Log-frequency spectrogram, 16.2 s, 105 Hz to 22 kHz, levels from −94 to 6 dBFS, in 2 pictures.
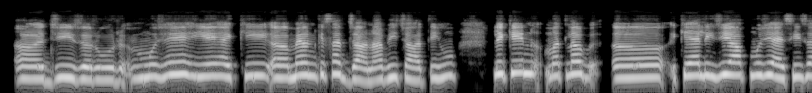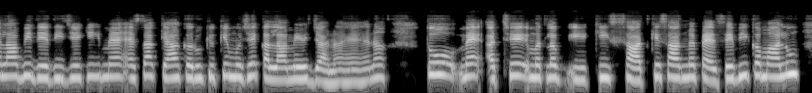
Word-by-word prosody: अ, 245 +1 0
जी, 255 +4 0
ज़रूर, 230 -1 -1
मुझे 265 +4 -1
ये 285 -2 +1
है 275 -2 +1
कि 280 +2 -6
अ, 255 0 +2
मैं 285 +3 +3
उनके 300 0 -1
साथ 315 +2 +1
जाना 225 -1 +1
भी 265 - +2
चाहती 230 0 -2
हूँ, 275 +4 -3 0.4
लेकिन 330 +1 +5
मतलब 290 0 0
अ, - - -9 0.9
कह 290 0 +3
लीजिए 290 +1 +3
आप 300 -1 +2
मुझे 300 +1 +1
ऐसी 265 +1 +1
सलाह 280 0 0
भी 290 - +1
दे 255 0 +2
दीजिए, 250 +1 -3
कि 275 +2 -6
मैं 275 0 +1
ऐसा 285 +3 -2
क्या 260 -2 -1
करूँ, 255 -1 0
क्योंकि 270 +3 -4
मुझे 270 +2 -1
कला 230 -2 +2
में 240 +1 +1
जाना 200 -3 -2
है, 200 0 -5
है 210 - -6
ना? 260 +1 -3 0.4
तो, 310 -2 0
मैं 280 0 +5 0.2
अच्छे 285 +3 +1
मतलब 255 -1 -1 0.2
एक 225 -3 -6
ही 260 - +2
साथ 230 -2 +1
के 270 - -1
साथ 260 0 +2
मैं 265 - -1
पैसे 235 0 +3
भी 295 - 0
कमा 275 -2 +2
लूँ 315 +4 +4
265 Hz, 200 wpm, -18 LUFS, 245-285 Hz, 0.9 s, लेकिन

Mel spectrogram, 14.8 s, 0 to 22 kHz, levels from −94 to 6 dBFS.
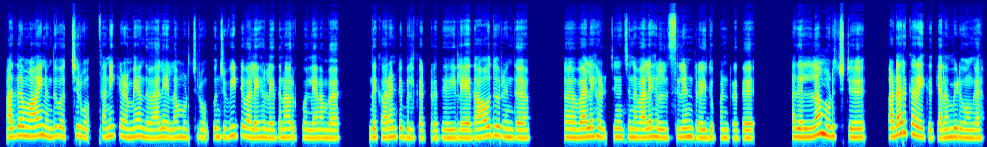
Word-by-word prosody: அத 200 +3 +1 0.2
வாங்கினு 220 +1 +4
வந்து 215 +2 -2
வச்சுருவோம். 200 -1 -3 0.2
சனிக்கிழமையே 205 0 -1
அந்த 190 -2 -2
வேலையெல்லாம் 190 +1 -1
முடிச்சிருவோம் 190 -1 -7
கொஞ்சம் 200 0 -3
வீட்டு 225 0 0
வேலைகள் 185 -1 0
எதுனா 185 +1 -2
இருக்கும் 190 -1 -7
இல்லையா, 180 +1 -1
நம்ம 180 -1 -1 0.6
இந்த 195 -1 0
கரண்ட் 200 +2 0
பில் 185 -1 -4
கட்டுறது 175 +1 -5
இல்ல 180 0 -2
ஏதாவது 195 +5 +1
ஒரு 205 - -4
இந்த 185 -1 -1 0.7
அ 195 - +1 0.2
வேலைகள் 200 +1 +3
சின்ன 200 -1 -1
சின்ன 195 -1 -1
வேலைகள் 190 0 +2 0.2
சிலிண்டர் 195 -1 0
இது 195 - -3
பண்றது 180 -1 -3 0.7
அதெல்லாம் 200 +7 +5
முடிச்சுட்டு, 215 -3 0 0.5
கடற்கரைக்கு 235 -5 +4
கிளம்பிடுவோங்க. 185 -1 +1
195 Hz, 140 wpm, -24 LUFS, 185-205 Hz, 0.7 s, அதெல்லாம்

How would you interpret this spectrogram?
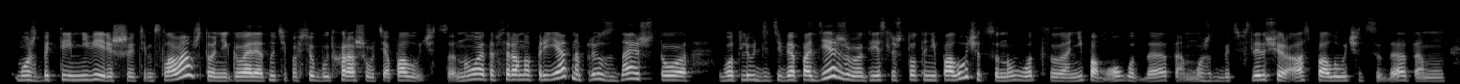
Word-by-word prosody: может 205 -3 -2
быть, 210 +2 -4
ты 220 - -3
им 200 - -2
не 210 +1 -2
веришь, 205 -6 +1
этим 175 -1 -8
словам, 225 - +5
что 410 - -4
они 175 -1 -2
говорят, 180 0 +4
ну 205 - -3
типа 195 -2 -11
"всё 205 - -3
будет 185 0 -7
хорошо, 195 -3 +3
у - - -8
тя 165 0 -4
получится", 190 -1 -2
но 220 +7 +1
это 230 -2 0
всё 230 +2 0
равно 225 0 +4
приятно. 245 - +2
Плюс 240 0 -3
знаешь, 245 +9 +1
что 205 -6 +2 0.3
вот 205 +3 -2
люди 210 -4 -4
тебя 205 +2 +1
поддерживают, 215 - +2
если 200 0 -3
что-то 215 +1 -5
не 205 0 -3
получится, 210 - +2
ну, 180 +3 -3
вот 200 -1 -5
они 165 +2 -4
помогут, 190 -2 -1
да, 160 +5 -2
там. 195 - -11
Может 170 -1 -11
быть, 170 +1 -14
в - - -22
следующий 210 +1 +1
раз 195 - 0
получится, 180 -2 -1
да, 200 - 0
там, 160 0 -9
200 Hz, 200 wpm, -24 LUFS, 180-215 Hz, 0.3 s, словам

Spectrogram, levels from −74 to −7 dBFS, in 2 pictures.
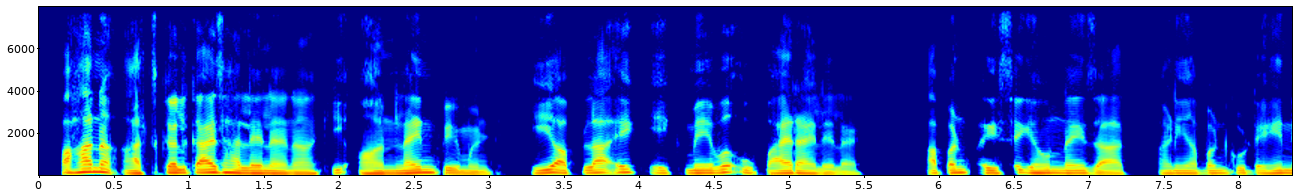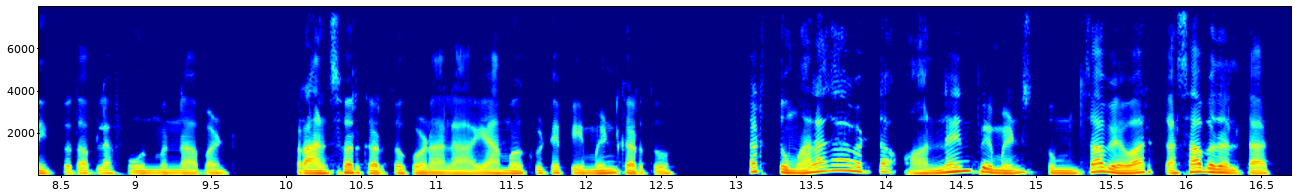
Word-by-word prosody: पहा 140 +6 +5
ना 175 -1 +5 0.2
आजकाल 135 +5 +2
काय 145 +1 +6
झालेलं 120 -5 +4
आहे 105 - +2
ना, 100 -1 0
की 130 +5 -6
ऑनलाईन 110 +7 +3
पेमेंट 105 -4 -1 0.3
ही 125 +4 +2
आपला 130 +3 +1
एक 150 - -2 0.2
एकमेव 125 +3 0
उपाय 120 -4 -1
राहिलेला 105 -6 -1
आहे. 90 - -8 0.4
आपण 135 +1 0
पैसे 120 +4 -2
घेऊन 130 0 +2
नाही 120 -1 +1
जात 105 -1 -1 0.3
आणि 115 +2 -1
आपण 120 +2 -2
कुठेही 115 0 -2
निघतो 115 -3 -3
तर - - -5
आपल्या 120 +1 -4
फोनमधनं 110 -1 -3
आपण 110 +1 -3 0.5
ट्रान्सफर 115 +2 +2
करतो 110 -1 -2
कोणाला 100 -1 -1
या 105 +1 0
मग 120 +2 0
कुठे 125 +1 -4
पेमेंट 115 +3 0
करतो. 105 -4 -2 0.5
तर 195 - 0
तुम्हाला 140 +8 +3
काय 245 +1 -1
वाटतं 190 -3 -2 0.2
ऑनलाईन 150 - +3
पेमेंट्स 145 -3 +1
तुमचा 120 - 0
व्यवहार 145 -1 +3
कसा 120 +9 +2
बदलतात? 120 -9 +2
120 Hz, 170 wpm, -25 LUFS, 110-135 Hz, 0.5 s, काय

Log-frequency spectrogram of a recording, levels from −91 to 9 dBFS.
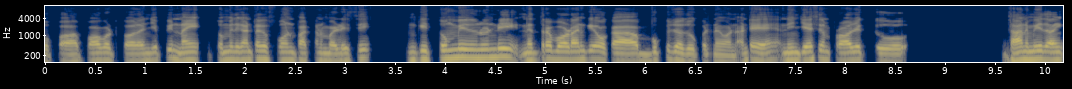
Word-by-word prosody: పొ - - -2 0.2
పోగొట్టుకోవాలని 125 -1 -1
జెప్పి, 135 - -5
నై 130 - +4 0.3
9 135 +2 -1
గంటలకు 145 +1 +1
ఫోన్ 135 -1 -2
పక్కన 125 0 -4
పడేసి, 120 +7 -2 0.5
ఇంక 140 +3 0
9 165 +2 +3
నుండి 175 +2 +3 0.2
నిద్రబోడానికి 145 +2 +2
ఒకా 125 -1 +3 0.3
బుక్ 130 +3 -7
జదువుకునేవాడిని. 110 -4 -2
అంటే, 125 +2 +1 0.3
నేను 130 0 +1
జేసిన 145 +2 +1
ప్రాజెక్టు 130 -1 +1 1.3
దాని 140 +3 +5
మీద 150 -1 +3
135 Hz, 130 wpm, -23 LUFS, 125-145 Hz, 1.3 s, దాని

